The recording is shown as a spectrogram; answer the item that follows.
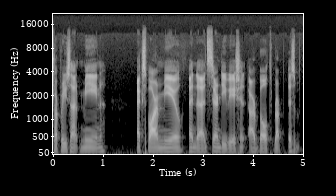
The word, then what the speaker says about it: mu: mu and then for ya this is called mu mu that's how we pronounce it and then your standard deviation SD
